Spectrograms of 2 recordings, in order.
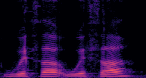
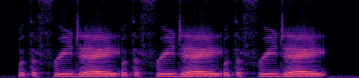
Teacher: I pronounced the ending th unvoiced, with a. Sometimes when people link the ending th that is unvoiced into a voiced sound, like the vowel schwa, they will voice it and say with a.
